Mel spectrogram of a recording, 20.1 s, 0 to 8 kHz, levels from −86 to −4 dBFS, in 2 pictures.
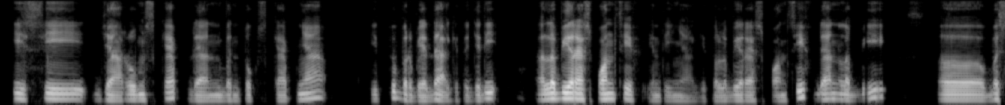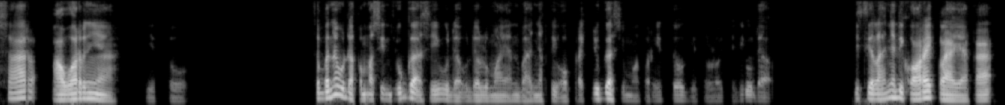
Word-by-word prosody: isi 115 Hz, -1 st, -2 dB
jarum 100 Hz, 0 st, -3 dB
skep 130 Hz, +6 st, -6 dB
dan 95 Hz, -1 st, -5 dB
bentuk 95 Hz, -1 st, -11 dB
skepnya, 115 Hz, +9 st, -7 dB, 0.4 s
itu 105 Hz, +7 st, -9 dB
berbeda 90 Hz, -2 st, -2 dB
gitu, 90 Hz, +1 st, -19 dB
jadi, 125 Hz, +8 st, -4 dB, 0.4 s
lebih 125 Hz, +3 st, +6 dB
responsif 115 Hz, -1 st, +2 dB
intinya 90 Hz, -2 st, -15 dB
gitu, 80 Hz, +2 st, -16 dB
lebih 95 Hz, +2 st, -6 dB
responsif 95 Hz, -, -5 dB
dan 115 Hz, +1 st, -3 dB
lebih, 115 Hz, +11 st, -7 dB, 0.5 s
eee, 100 Hz, -1 st, 0 dB
besar 130 Hz, +8 st, 0 dB, 0.2 s
power-nya, 105 Hz, -2 st, +5 dB, 0.3 s
gitu. 75 Hz, -1 st, -25 dB, 1.3 s
Sebenarnya -, -, +4 dB
udah -, -, -9 dB
ke -, -, -2 dB
mesin 110 Hz, +2 st, -4 dB
juga 120 Hz, +4 st, +2 dB
sih, 105 Hz, +1 st, -7 dB
udah 95 Hz, -4 st, -8 dB
udah 90 Hz, +1 st, -7 dB
lumayan 90 Hz, 0 st, -9 dB
banyak 90 Hz, +2 st, -10 dB
di-oprek -, -, -11 dB
juga 115 Hz, -1 st, +1 dB
sih -, -, -22 dB
motor 90 Hz, -2 st, -20 dB
itu, 95 Hz, 0 st, -16 dB
gitu 80 Hz, 0 st, -30 dB
loh. 85 Hz, -, -23 dB
Jadi 105 Hz, -, -29 dB
udah 100 Hz, -1 st, -13 dB, 0.8 s
istilahnya 115 Hz, +5 st, +1 dB
dikorek 135 Hz, +3 st, +7 dB
lah 105 Hz, -3 st, +7 dB
ya 95 Hz, 0 st, -1 dB
Kak, 100 Hz, +1 st, +1 dB
100 Hz, 135 wpm, -26 LUFS, 95-115 Hz, 1.3 s, dikorek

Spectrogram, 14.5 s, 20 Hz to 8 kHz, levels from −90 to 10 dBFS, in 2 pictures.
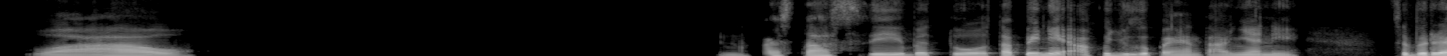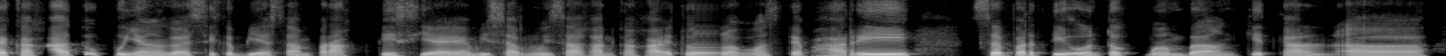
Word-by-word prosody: Wow. 125 Hz, +1 st, -2 dB, 2.6 s
Investasi, 170 Hz, +1 st, -3 dB
betul, 125 Hz, -1 st, -1 dB
tapi 185 Hz, -, +1 dB
nih 225 Hz, -3 st, +2 dB
aku 210 Hz, -, -3 dB
juga 165 Hz, -5 st, 0 dB
pengen 115 Hz, -4 st, -3 dB
tanya 115 Hz, +2 st, -4 dB
nih, 110 Hz, -3 st, -4 dB, 0.5 s
sebenarnya 155 Hz, +3 st, +6 dB, 0.2 s
Kakak 180 Hz, 0 st, +2 dB
tuh 205 Hz, -, 0 dB
punya 170 Hz, -2 st, 0 dB
nggak 115 Hz, -3 st, +1 dB
sih -, -, -11 dB
kebiasaan 120 Hz, -5 st, -2 dB
praktis 120 Hz, +7 st, -3 dB
ya, 120 Hz, -2 st, +3 dB
yang 120 Hz, +1 st, -1 dB
bisa 120 Hz, -, -1 dB
misalkan 130 Hz, 0 st, -2 dB
Kakak 120 Hz, 0 st, -1 dB
itu 130 Hz, -, -2 dB, 0.2 s
lakukan 120 Hz, +2 st, -1 dB
setiap 130 Hz, 0 st, -4 dB
hari, 190 Hz, +7 st, +6 dB, 0.2 s
seperti 185 Hz, 0 st, +3 dB
untuk 175 Hz, +1 st, +1 dB
membangkitkan, 145 Hz, -2 st, -1 dB
eee, 130 Hz, 0 st, 0 dB
135 Hz, 130 wpm, -24 LUFS, 120-165 Hz, 2.6 s, sebenarnya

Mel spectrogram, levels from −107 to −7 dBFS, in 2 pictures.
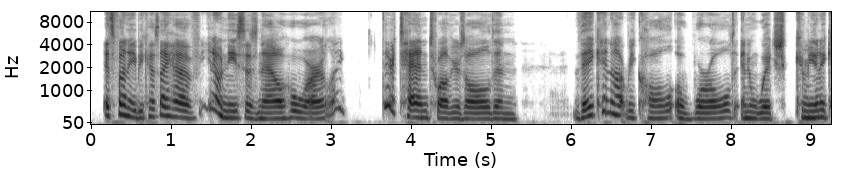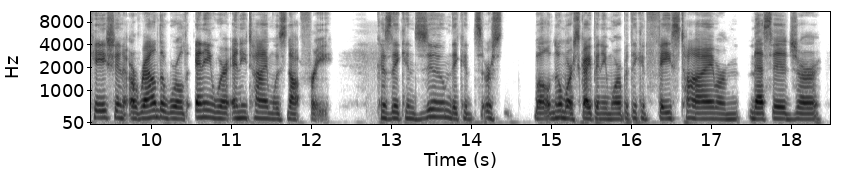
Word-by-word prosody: it's -, -, +2 dB
funny 270 Hz, -9 st, +2 dB
because 215 Hz, +4 st, -6 dB
I 275 Hz, -, +3 dB
have, 210 Hz, -7 st, 0 dB
you 460 Hz, -6 st, -2 dB
know, 320 Hz, -, +3 dB
nieces 195 Hz, -3 st, -2 dB
now 175 Hz, 0 st, +1 dB
who 195 Hz, -1 st, -3 dB
are, 170 Hz, 0 st, +1 dB
like 460 Hz, -, -11 dB, 0.5 s
they're 280 Hz, +6 st, 0 dB
10, 200 Hz, -1 st, +2 dB
12 180 Hz, -3 st, -1 dB
years 175 Hz, -1 st, -7 dB
old, 170 Hz, 0 st, 0 dB
and 165 Hz, -3 st, -6 dB, 0.7 s
they 210 Hz, +8 st, +1 dB
cannot 330 Hz, -3 st, -2 dB
recall 185 Hz, -1 st, -7 dB
a 195 Hz, -, -1 dB
world 175 Hz, +4 st, -3 dB
in 185 Hz, -1 st, -3 dB
which 170 Hz, 0 st, -1 dB
communication 200 Hz, 0 st, 0 dB
around 180 Hz, +4 st, +5 dB
the 210 Hz, -, +2 dB
world 175 Hz, -2 st, 0 dB
anywhere, 195 Hz, -5 st, +4 dB
anytime 180 Hz, -2 st, +1 dB
was 160 Hz, -3 st, -3 dB
not -, -, +1 dB
free. -, -, -6 dB, 0.6 s
'Cause 190 Hz, -3 st, 0 dB
they 180 Hz, 0 st, +1 dB
can 170 Hz, 0 st, -6 dB
Zoom, 215 Hz, +6 st, -1 dB
they 165 Hz, -2 st, -1 dB
could 165 Hz, 0 st, -8 dB
s -, -, -2 dB
or 195 Hz, -, -2 dB
s -, -, -2 dB, 0.4 s
well, 165 Hz, -1 st, +1 dB
no 195 Hz, +2 st, +2 dB
more 180 Hz, -, +4 dB
Skype 160 Hz, +3 st, +4 dB
anymore, 160 Hz, 0 st, 0 dB
but -, -, -9 dB
they 190 Hz, -, -6 dB
could 180 Hz, -3 st, -8 dB
FaceTime 170 Hz, +1 st, +2 dB
or 160 Hz, -1 st, -1 dB
m 155 Hz, +1 st, -6 dB
message 170 Hz, -2 st, +4 dB
or 160 Hz, -1 st, +3 dB
and -, -, -8 dB
180 Hz, 185 wpm, -24 LUFS, 170-200 Hz, 0.7 s, around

